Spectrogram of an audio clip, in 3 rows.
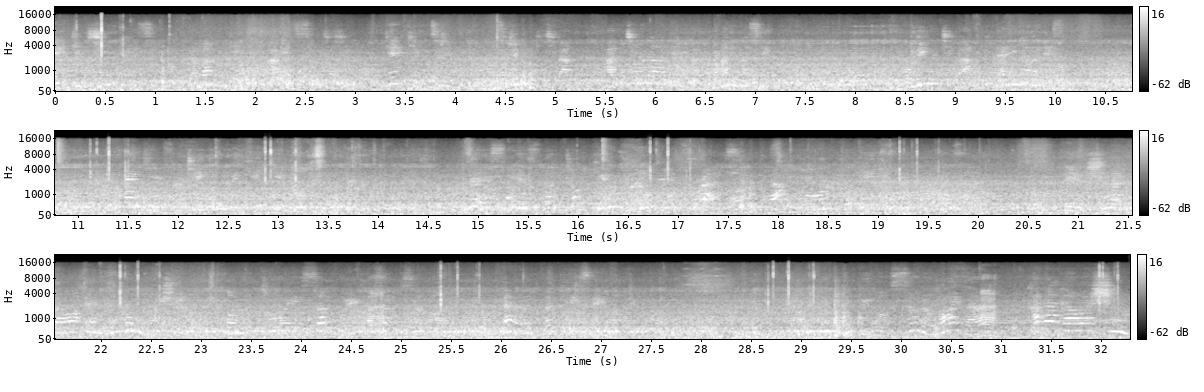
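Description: Interior running noise of a Keisei 3000-series electric train at speed: a loud, steady rumble of wheels on rail and running gear, heard from inside the passenger car.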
